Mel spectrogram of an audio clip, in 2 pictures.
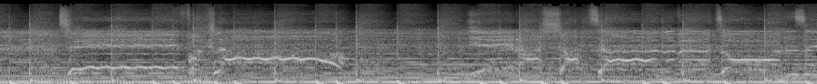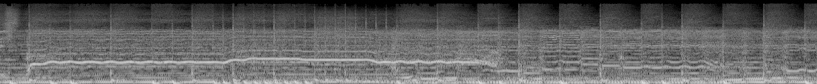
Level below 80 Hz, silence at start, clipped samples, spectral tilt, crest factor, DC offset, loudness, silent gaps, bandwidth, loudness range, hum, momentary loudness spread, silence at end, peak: -24 dBFS; 0 s; under 0.1%; -4.5 dB/octave; 12 dB; under 0.1%; -16 LUFS; none; 18 kHz; 1 LU; none; 2 LU; 0 s; -4 dBFS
